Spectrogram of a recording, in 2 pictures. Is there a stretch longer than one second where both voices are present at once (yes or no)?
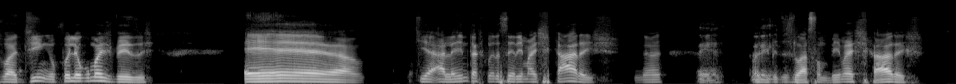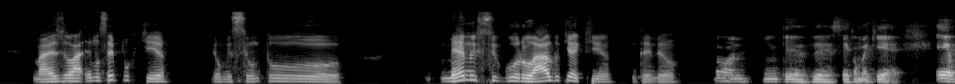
no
